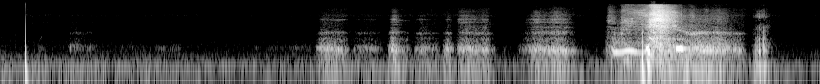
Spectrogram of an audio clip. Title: Desperate Wet Sneezes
